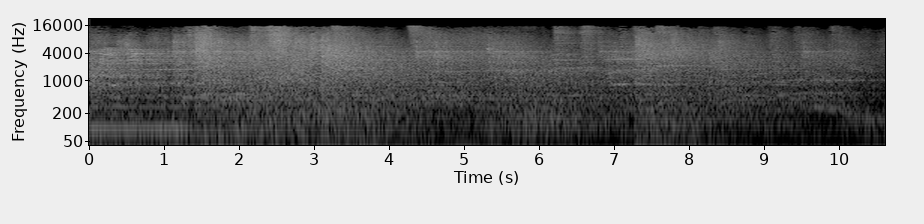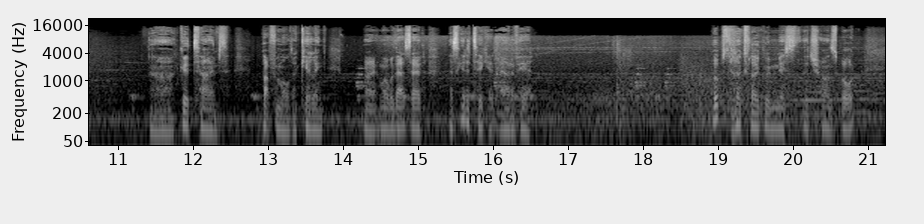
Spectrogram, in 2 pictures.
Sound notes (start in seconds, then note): 1.6 lightsabers buzzing and humming; 17.4 digital noises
